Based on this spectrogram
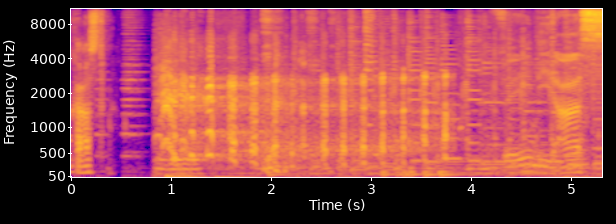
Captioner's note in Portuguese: risos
